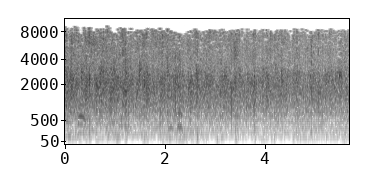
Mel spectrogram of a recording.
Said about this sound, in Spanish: Somos los ganadores. Un aplauso para los atacantes.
